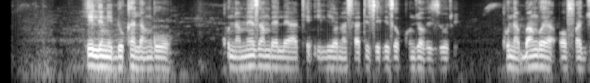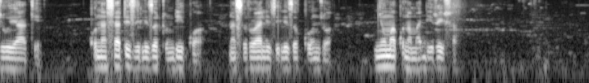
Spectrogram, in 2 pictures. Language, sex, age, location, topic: Swahili, male, 25-35, Nairobi, finance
